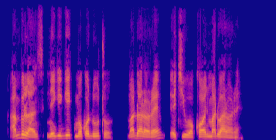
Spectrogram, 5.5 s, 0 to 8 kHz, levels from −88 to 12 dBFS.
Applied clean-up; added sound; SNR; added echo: none; none; none; none.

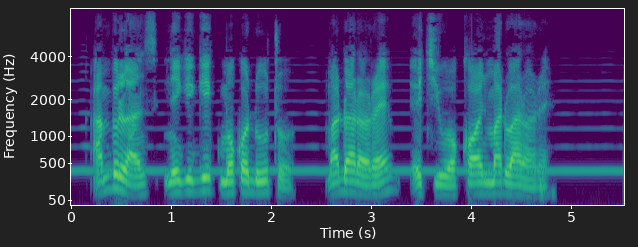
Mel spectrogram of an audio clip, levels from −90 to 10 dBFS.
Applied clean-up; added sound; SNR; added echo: none; Wind instrument, woodwind instrument; 19 dB; none.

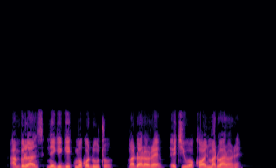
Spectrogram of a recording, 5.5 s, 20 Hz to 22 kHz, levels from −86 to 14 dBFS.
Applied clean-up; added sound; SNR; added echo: neural mask model DeepFilterNet 3.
